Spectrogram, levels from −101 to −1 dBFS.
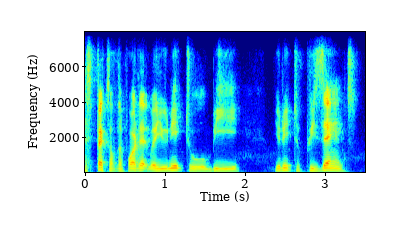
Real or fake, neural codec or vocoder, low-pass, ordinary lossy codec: fake; codec, 24 kHz, 0.9 kbps, WavTokenizer, small release; 7.2 kHz; Opus, 32 kbps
